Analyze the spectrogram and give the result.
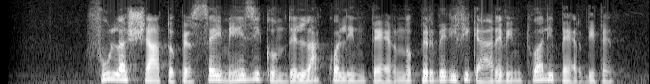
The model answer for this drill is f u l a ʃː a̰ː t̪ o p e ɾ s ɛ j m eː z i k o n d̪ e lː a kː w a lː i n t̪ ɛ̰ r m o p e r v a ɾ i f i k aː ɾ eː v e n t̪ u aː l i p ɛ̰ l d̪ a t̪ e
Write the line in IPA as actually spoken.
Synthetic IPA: f u l a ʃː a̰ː t̪ o p e r s ɛ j m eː z i k o n d̪ e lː a kː w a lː i n t̪ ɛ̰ r n o p e r v e ɾ i f i k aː ɾ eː v e n t̪ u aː l i p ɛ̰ r d̪ i t̪ e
